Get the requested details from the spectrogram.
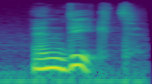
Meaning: poem (literary piece written in verse)
- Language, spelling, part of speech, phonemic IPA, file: Swedish, dikt, noun, /dɪkt/, Sv-dikt.ogg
